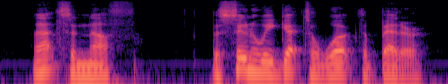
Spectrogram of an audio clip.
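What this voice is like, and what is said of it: Surly, grumbling character voice. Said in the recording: “in a surly voice”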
